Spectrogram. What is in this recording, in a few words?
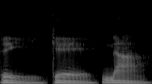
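"rikena", concatenated syllables; Affixing experiment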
